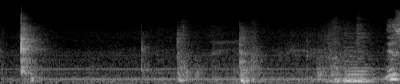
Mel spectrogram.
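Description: Taylor acoustic guitar being picked up and handled: a sharp knock just after the start, then one open string ringing on for a few seconds under a few lighter knocks from handling.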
